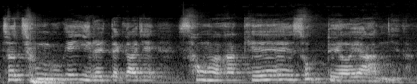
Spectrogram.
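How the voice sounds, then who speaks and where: A man's voice: high-pitched, a little slow, reverberant, slight background noise, rough recording. A male pastor preaching a sermon with emphasis, often putting rhetorical questions to the congregation.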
